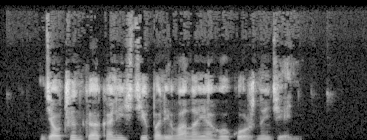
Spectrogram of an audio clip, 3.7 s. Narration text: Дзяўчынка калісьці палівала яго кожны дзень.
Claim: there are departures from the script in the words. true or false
false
